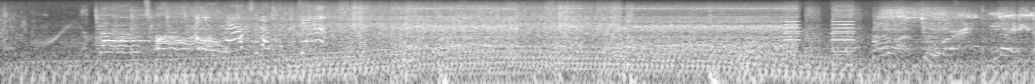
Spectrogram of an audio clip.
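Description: A car engine roars and revs through a small phone speaker.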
